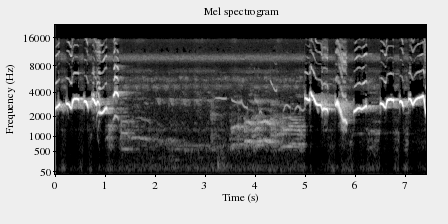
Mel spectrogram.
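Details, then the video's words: Singing after dawn, an oriental magpie-robin gives varied loud whistles broken into choppy phrases, a quieter spell of mixed chirping from other birds, then another lively whistled strophe with sharp slurred notes. "TERAPI KACER HABIS SUBUH"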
